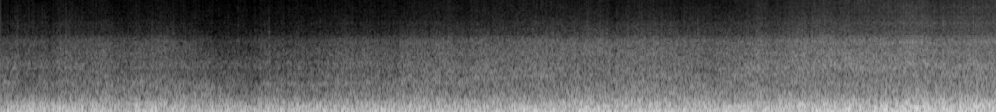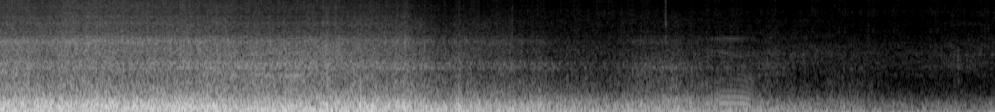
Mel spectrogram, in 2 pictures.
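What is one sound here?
Wind rushes loudly past a microphone, growing stronger and then easing off.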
